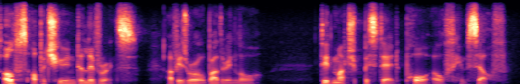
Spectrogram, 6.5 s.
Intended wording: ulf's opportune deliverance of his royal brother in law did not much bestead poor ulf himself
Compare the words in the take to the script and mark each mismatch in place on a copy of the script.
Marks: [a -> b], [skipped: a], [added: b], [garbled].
ulf's opportune deliverance of his royal brother in law did [skipped: not] much bestead poor ulf himself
